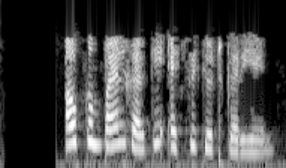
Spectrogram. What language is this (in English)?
Punjabi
